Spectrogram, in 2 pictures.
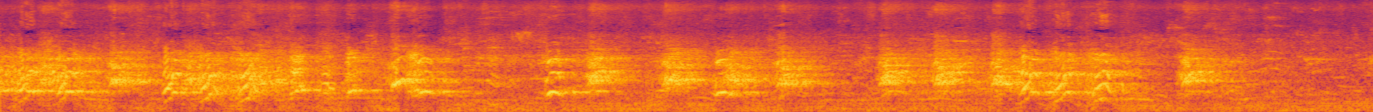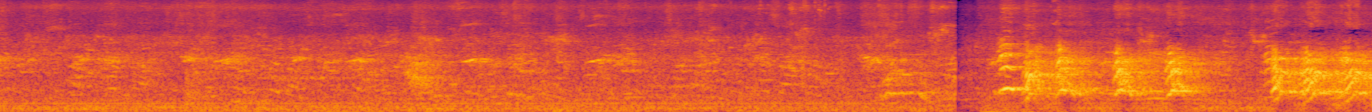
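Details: A German Shepherd barks in quick, deep, repeated bursts, falls quieter for a while, then resumes barking.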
